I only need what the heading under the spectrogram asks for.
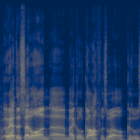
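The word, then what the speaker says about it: Michael Gough: And then we had to settle on Michael Goff as well, because it was like, was it Michael Gauche? What? And then apparently it's specifically says on his IMDb, it's Michael Goff pronounced like cough.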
